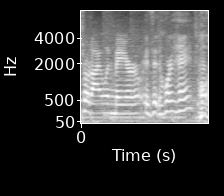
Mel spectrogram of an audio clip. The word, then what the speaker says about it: Jorge: Providence, Rhode Island Mayor, is it Jorge?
